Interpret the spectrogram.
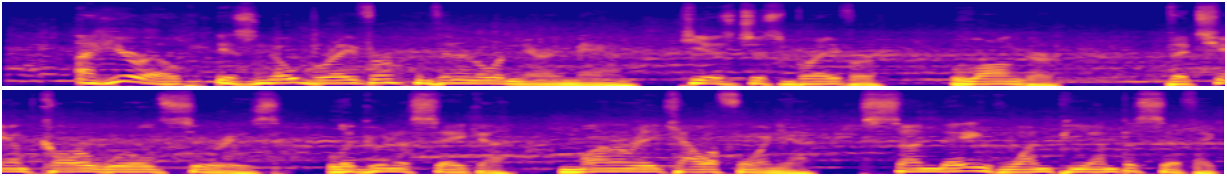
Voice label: tv network promo; CHAMP CAR WORLD SERIES-ESPN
